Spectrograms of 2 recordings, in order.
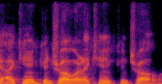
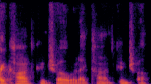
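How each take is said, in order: First: Said in the usual way. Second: Quiet mumble. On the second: Shown as a demonstration. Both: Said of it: "I want you to say".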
